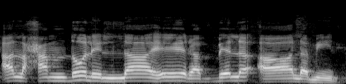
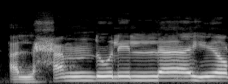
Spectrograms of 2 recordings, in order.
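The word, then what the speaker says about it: الحمد لله: میں تھوڑا فرق ہے، یعنی ہم پڑھتے ہیں الحمد للہ رب العالمین، یہ ہمارا پاکستان کا لہجہ ہے، تو جو اصل عربی لہجہ ہے وہ یہ ہے الحمد للہ رب العالمین، یہ الرحمن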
